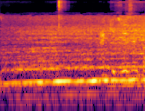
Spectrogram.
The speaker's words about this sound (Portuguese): passam uns, umas motos aqui. É, espero que não atrapalhe o nosso, nosso café.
